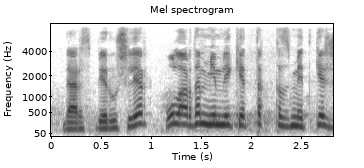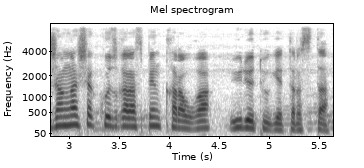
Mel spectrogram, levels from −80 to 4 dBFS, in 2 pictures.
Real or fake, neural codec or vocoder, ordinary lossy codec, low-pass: real; none; none; 7.2 kHz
